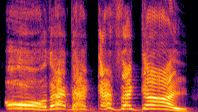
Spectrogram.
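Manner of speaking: high, slow, gushing mock delight; imitating a friend spotting actors during a movie, mock excited. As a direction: point out every actor like a thrilled kid. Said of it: "you were like".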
